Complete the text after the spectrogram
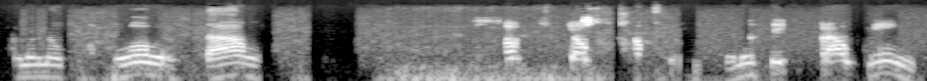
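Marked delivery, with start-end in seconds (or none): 3.5-6.9 audio cutting out; choppy broken connection; glitching audio. Real, not acted. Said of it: "teu áudio tá cortando muito".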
